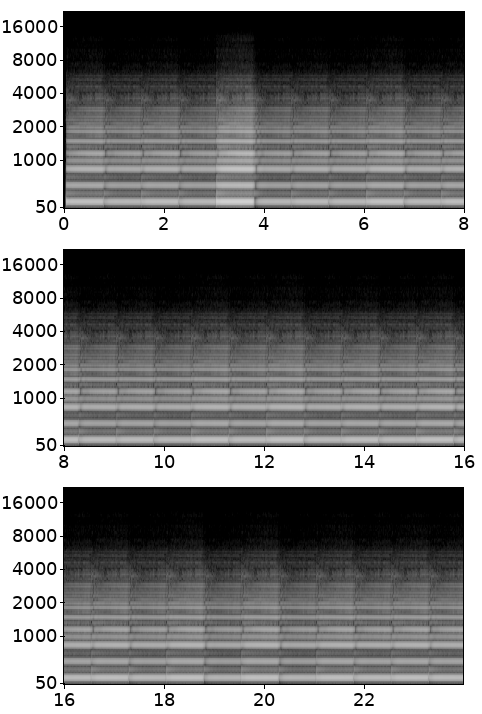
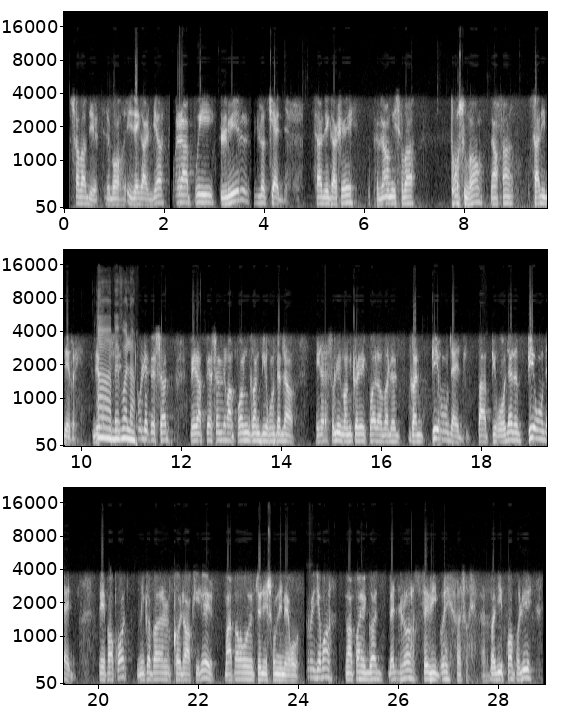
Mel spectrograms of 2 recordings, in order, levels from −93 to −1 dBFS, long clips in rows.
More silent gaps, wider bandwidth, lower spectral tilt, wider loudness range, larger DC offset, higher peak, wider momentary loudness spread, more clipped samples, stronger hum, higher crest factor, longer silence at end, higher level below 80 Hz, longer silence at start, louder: neither; second, 5.8 kHz vs 12 kHz; first, -8.5 dB/octave vs -7 dB/octave; about the same, 3 LU vs 2 LU; neither; second, -12 dBFS vs 0 dBFS; second, 4 LU vs 8 LU; neither; neither; about the same, 14 dB vs 16 dB; about the same, 0 s vs 0.1 s; second, -76 dBFS vs -50 dBFS; about the same, 0 s vs 0.1 s; second, -26 LUFS vs -17 LUFS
